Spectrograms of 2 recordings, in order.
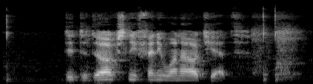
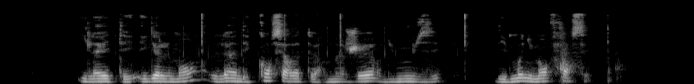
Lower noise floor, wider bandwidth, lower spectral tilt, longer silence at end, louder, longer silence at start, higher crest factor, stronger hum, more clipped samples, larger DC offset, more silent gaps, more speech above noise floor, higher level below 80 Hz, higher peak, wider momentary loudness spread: second, -59 dBFS vs under -90 dBFS; first, 16 kHz vs 11.5 kHz; second, 0.5 dB/octave vs -4.5 dB/octave; second, 0.1 s vs 0.85 s; first, -19 LUFS vs -26 LUFS; second, 0.05 s vs 0.8 s; about the same, 22 dB vs 22 dB; neither; neither; neither; neither; second, 38 dB vs over 65 dB; second, -74 dBFS vs -66 dBFS; first, -2 dBFS vs -6 dBFS; first, 17 LU vs 12 LU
